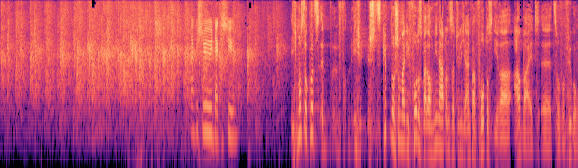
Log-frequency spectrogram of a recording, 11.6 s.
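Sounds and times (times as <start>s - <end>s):
audience applause: 0.0s - 5.9s
speech: 3.8s - 4.9s, 5.9s - 11.5s.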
